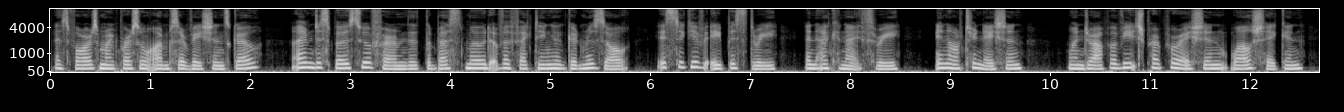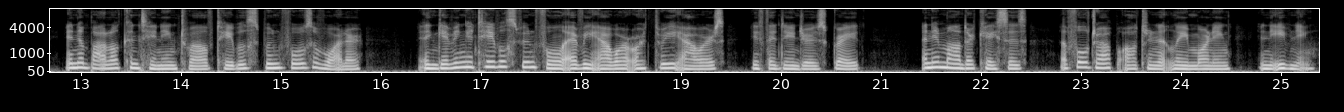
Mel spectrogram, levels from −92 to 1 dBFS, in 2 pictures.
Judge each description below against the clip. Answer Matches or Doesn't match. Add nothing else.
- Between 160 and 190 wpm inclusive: Matches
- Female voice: Matches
